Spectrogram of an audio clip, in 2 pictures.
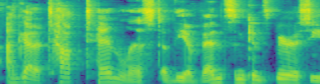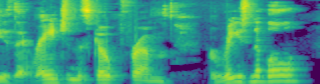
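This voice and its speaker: A man's voice: medium pitch, big pitch swings, a little slow, slightly rough. Man reading a podcast countdown list. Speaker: podcast co-host. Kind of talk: reading a top ten list.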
